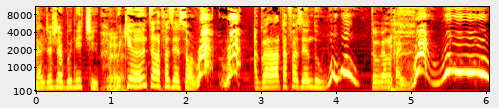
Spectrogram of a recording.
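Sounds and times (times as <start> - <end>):
speech: 0.0 - 5.2
person imitating a small dog barking: 5.0 - 6.0.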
